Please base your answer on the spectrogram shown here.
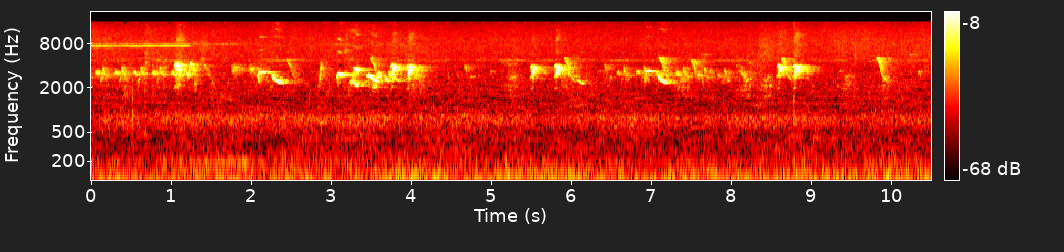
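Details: Red-whiskered bulbul used as a lure during trapping on 16 September 2019, singing competitively: short whistled, warbling phrases with rising and falling notes, repeated every second or two over a low steady hum.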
